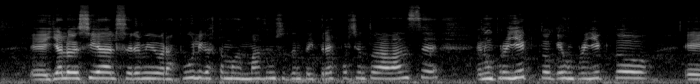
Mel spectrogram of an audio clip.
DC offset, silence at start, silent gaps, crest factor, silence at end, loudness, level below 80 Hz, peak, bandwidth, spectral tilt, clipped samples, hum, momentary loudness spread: under 0.1%; 0 s; none; 16 dB; 0 s; -24 LUFS; -50 dBFS; -8 dBFS; 16 kHz; -5 dB/octave; under 0.1%; none; 12 LU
